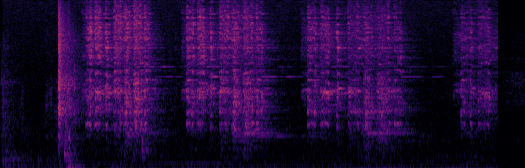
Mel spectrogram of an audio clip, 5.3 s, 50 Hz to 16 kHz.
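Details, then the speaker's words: Mountain bike front wheel after fitting a new 180 mm rotor and Shimano adapter, before realignment: light swishing scrape about every second as the wheel spins; rotor likely misaligned with the caliper bracket. "so now let's fix this the reason why it's rubbing is I have a brand new disc and it's probably not properly aligned with this bracket and this brake system"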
